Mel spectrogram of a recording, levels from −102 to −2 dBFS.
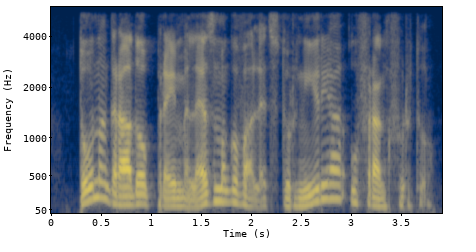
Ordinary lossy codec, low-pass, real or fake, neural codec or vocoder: none; 5.4 kHz; fake; vocoder, 22.05 kHz, 80 mel bands, WaveNeXt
